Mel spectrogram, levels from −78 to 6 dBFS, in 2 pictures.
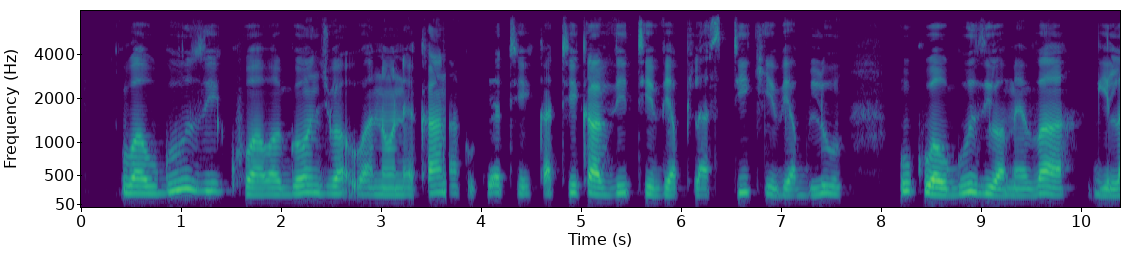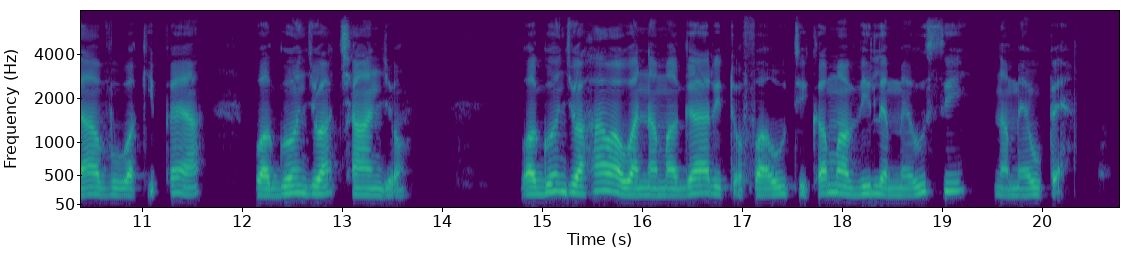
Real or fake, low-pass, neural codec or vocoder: real; 7.2 kHz; none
